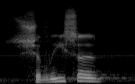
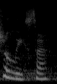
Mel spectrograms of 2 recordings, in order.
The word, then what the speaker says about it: Chalisa: know I butchered it all right it's Chalisa my name is Chalisa hi thank you I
